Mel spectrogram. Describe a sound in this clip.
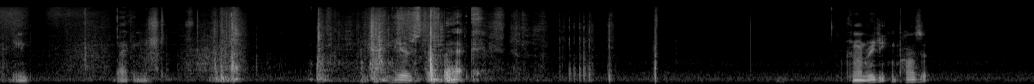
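Hands rub and knock against a cardboard box up close.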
